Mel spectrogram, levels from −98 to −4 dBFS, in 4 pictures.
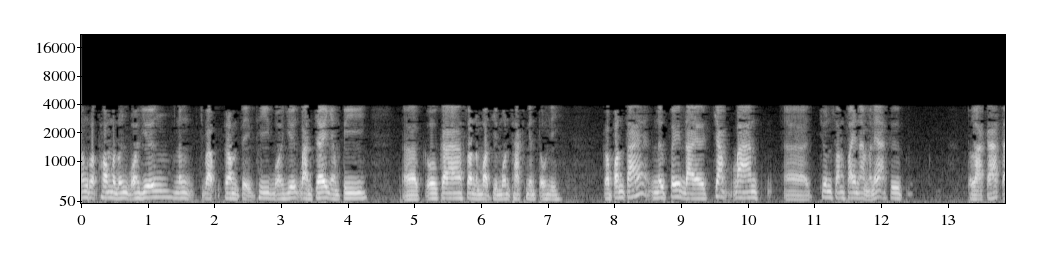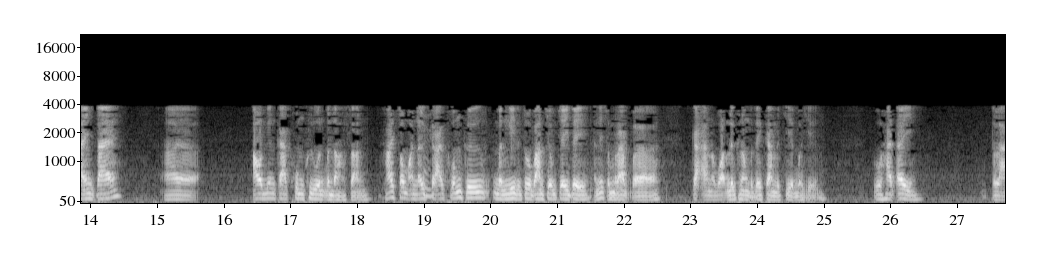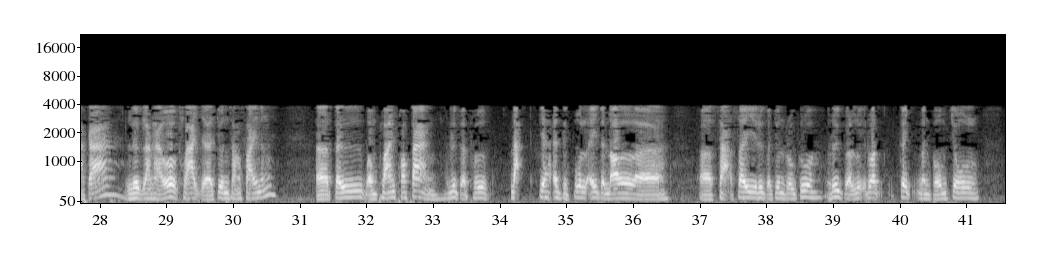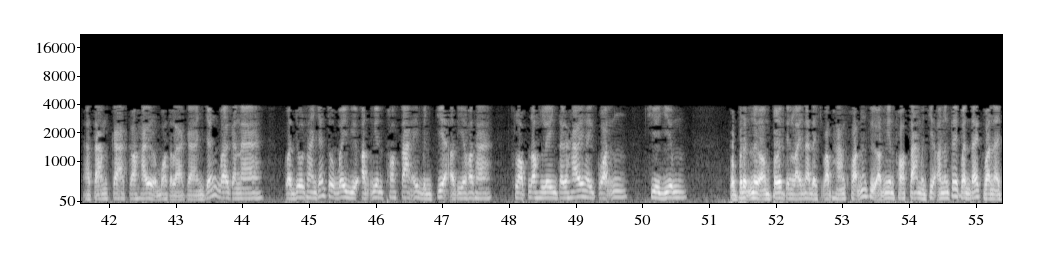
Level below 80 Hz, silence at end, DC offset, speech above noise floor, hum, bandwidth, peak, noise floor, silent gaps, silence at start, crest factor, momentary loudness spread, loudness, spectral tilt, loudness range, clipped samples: -44 dBFS; 0 s; under 0.1%; 34 dB; none; 4 kHz; 0 dBFS; -52 dBFS; none; 0 s; 18 dB; 9 LU; -18 LUFS; -11 dB/octave; 5 LU; under 0.1%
